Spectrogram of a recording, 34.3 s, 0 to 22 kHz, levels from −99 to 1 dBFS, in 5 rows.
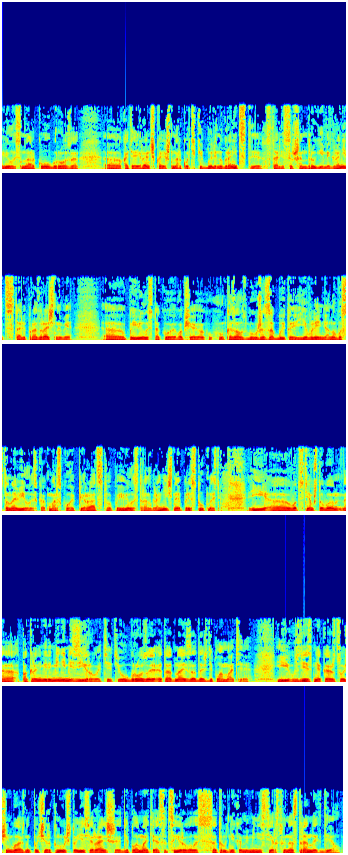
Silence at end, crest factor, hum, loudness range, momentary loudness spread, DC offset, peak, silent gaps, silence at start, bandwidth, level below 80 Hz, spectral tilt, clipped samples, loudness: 0.1 s; 12 dB; none; 2 LU; 7 LU; under 0.1%; 0 dBFS; none; 0 s; 8.8 kHz; -22 dBFS; -6 dB/octave; under 0.1%; -12 LUFS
